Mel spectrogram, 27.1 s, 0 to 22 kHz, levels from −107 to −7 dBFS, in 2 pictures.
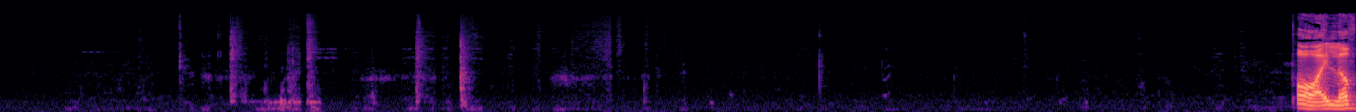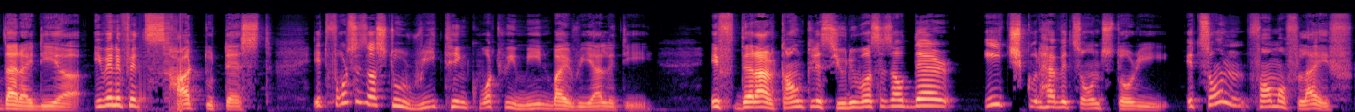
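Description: At 14.93 to 15.38 s, before "to test it forces", robotic sound from repeated short buffers gives a rigid 100 Hz metallic buzz, likely from looping 10 ms chunks rather than silent dropouts.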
